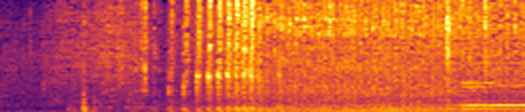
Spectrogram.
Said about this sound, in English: A well-oiled roar spells success for the gritty street gang. But by the sounds of it, the engine's spinning far too fast.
